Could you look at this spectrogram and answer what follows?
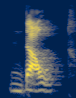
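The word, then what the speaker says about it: doubt: पे रूल है कि अगर टी से पहले बी आता है ये देखिए टी से पहले बी अगर आता है तो वहां पे बी साइलेंट होता है तो देखिए डाउट ये तो हम दिन में बहुत बार बोलते हैं ना डी ओ यू बी टी तो डाउट यहां पे देखिए इन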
